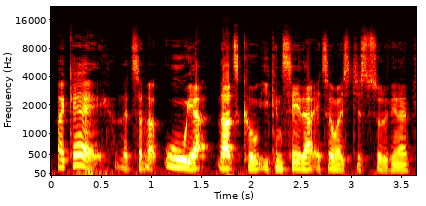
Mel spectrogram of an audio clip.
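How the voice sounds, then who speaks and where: A man's voice: fairly high pitch, fast, vocal fry, a bit bright. Chatty man casually commentating on a game. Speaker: gaming video host.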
